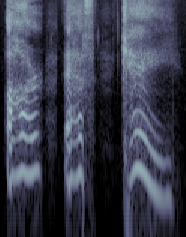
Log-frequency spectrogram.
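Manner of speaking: high, slow breathy starlet; Marilyn voice. Acted. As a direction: coo the joke like a starlet. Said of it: "Marilyn Monroe's voice".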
